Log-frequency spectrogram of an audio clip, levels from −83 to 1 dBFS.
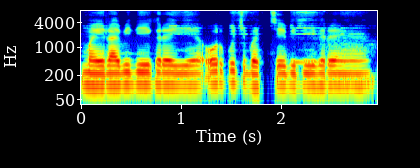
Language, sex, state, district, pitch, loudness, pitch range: Hindi, male, Uttar Pradesh, Shamli, 115 Hz, -17 LUFS, 115-120 Hz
